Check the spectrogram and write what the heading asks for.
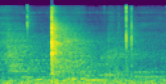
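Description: A single sharp hand clap about two thirds of a second in, with a short echo, followed by a few faint ticks.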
